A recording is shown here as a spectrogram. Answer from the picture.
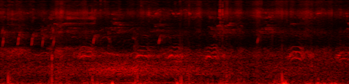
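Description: Birds calling over and over in short, arched calls, with the low thuds of footsteps on dirt scattered through.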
